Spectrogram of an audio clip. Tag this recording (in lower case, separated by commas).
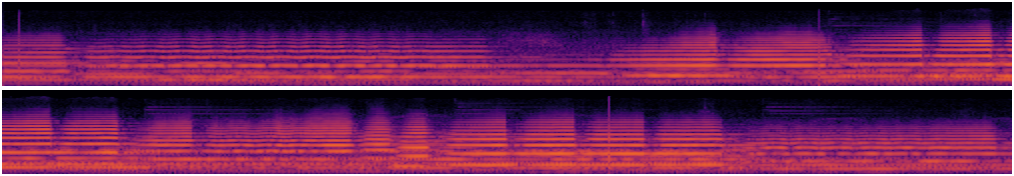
playing cornet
